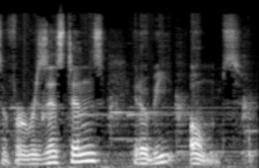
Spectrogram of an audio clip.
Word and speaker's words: ohms: symbol I think yeah Omega symbol and we pronounce it as ohms okay so the unit of resistance is owns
